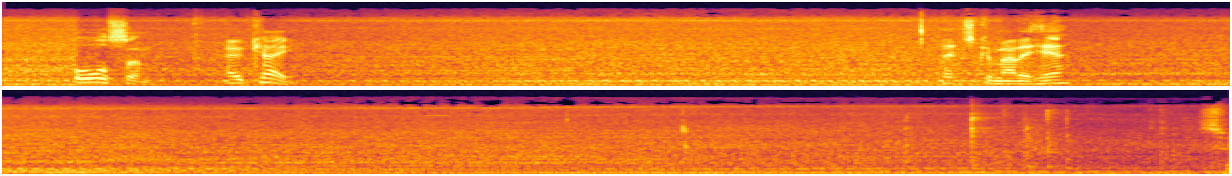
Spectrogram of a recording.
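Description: Machinery hums loudly and steadily.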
